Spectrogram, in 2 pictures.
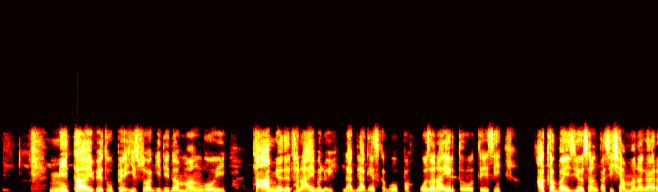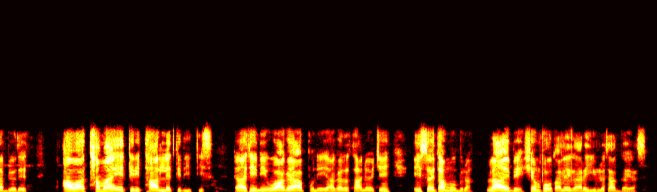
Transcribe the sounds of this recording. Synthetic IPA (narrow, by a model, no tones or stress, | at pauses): miːt̪ːɐːjfɛt̪upːɛɪsːʊwaɡɪd̪ɪd̪ɐmɐŋɡɔj | t̪ɐamːɪjod̪ɛt̪ɐnɐːjbɛlɔʔɪlɐkʼlɐkʼeːskɐɡoːpːɐwɔzɐnɐɪɾt̪ʼːɔoːt̪ːe̞ːsɪ | ʔɐkːɐbɐjzɪjɔsɐnkʼɐsɪʃɐmːɐnɐɡaːɾɐbɪjod̪et̪ | ɐwaːt̪ʰɐmɐjeːt̪ːɪd̪ɪt̪aːlːɛt̪ːɪd̪ɪːt̪ʼːis | jaːt̪iːnwaːɡɐjaːpːʊnejaːɡɐzɐt̪aːnɛwɔt͡ʃːɪ | ɪsːɔjt̪ɐmʊbɪɾɐ | lɐːjbɛʃɛmpːɔʊt̪ʼɐleːɡaːɾɐjilːɔt̪ɐːɡːɐjas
